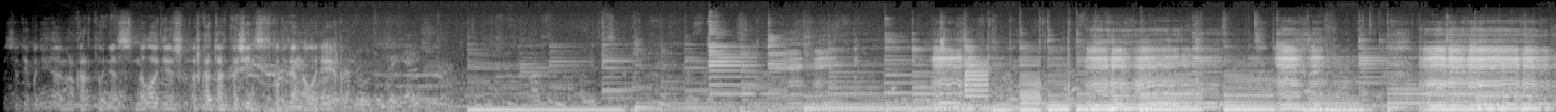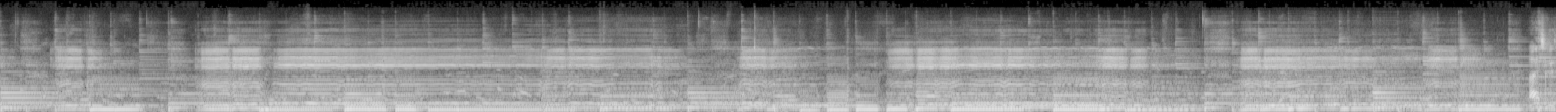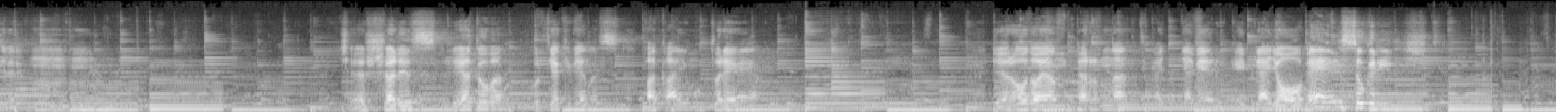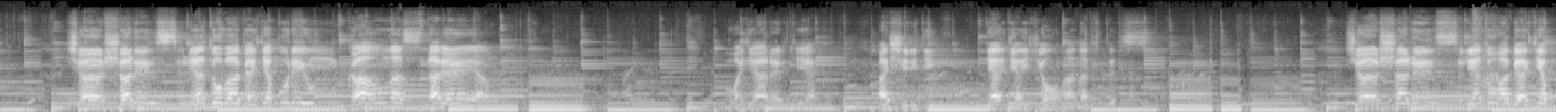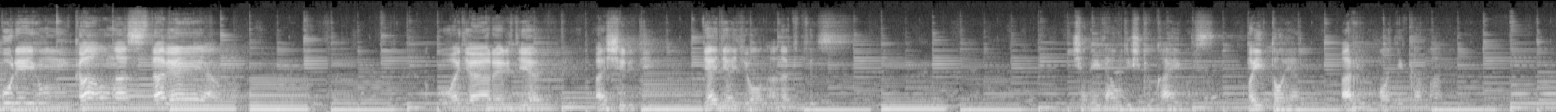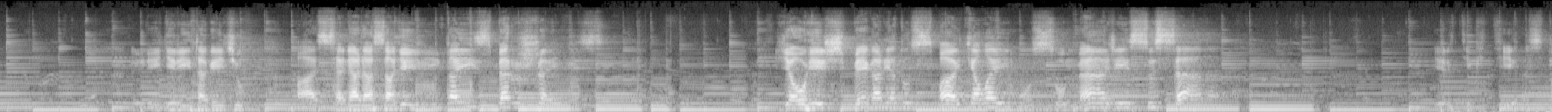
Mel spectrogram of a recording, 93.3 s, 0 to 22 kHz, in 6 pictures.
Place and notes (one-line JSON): {"title": "Lithuania, Pagulbis, evening music", "date": "2011-06-11 19:50:00", "description": "lithuanian bard Algis Svidinskas", "latitude": "55.39", "longitude": "25.22", "altitude": "132", "timezone": "Europe/Vilnius"}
